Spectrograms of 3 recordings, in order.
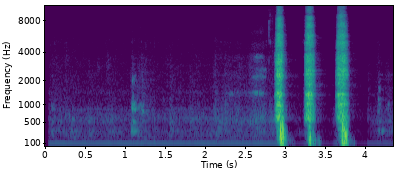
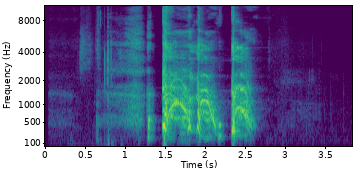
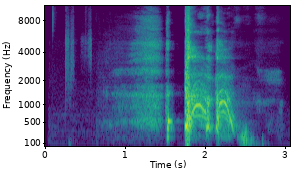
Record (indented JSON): {
  "exhalation_length": "4.4 s",
  "exhalation_amplitude": 32768,
  "exhalation_signal_mean_std_ratio": 0.22,
  "three_cough_length": "3.8 s",
  "three_cough_amplitude": 32768,
  "three_cough_signal_mean_std_ratio": 0.41,
  "cough_length": "3.1 s",
  "cough_amplitude": 32768,
  "cough_signal_mean_std_ratio": 0.39,
  "survey_phase": "beta (2021-08-13 to 2022-03-07)",
  "age": "45-64",
  "gender": "Male",
  "wearing_mask": "No",
  "symptom_cough_any": true,
  "symptom_new_continuous_cough": true,
  "symptom_runny_or_blocked_nose": true,
  "symptom_shortness_of_breath": true,
  "symptom_headache": true,
  "symptom_change_to_sense_of_smell_or_taste": true,
  "symptom_onset": "3 days",
  "smoker_status": "Ex-smoker",
  "respiratory_condition_asthma": false,
  "respiratory_condition_other": false,
  "recruitment_source": "Test and Trace",
  "submission_delay": "2 days",
  "covid_test_result": "Positive",
  "covid_test_method": "RT-qPCR",
  "covid_ct_value": 26.0,
  "covid_ct_gene": "ORF1ab gene"
}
